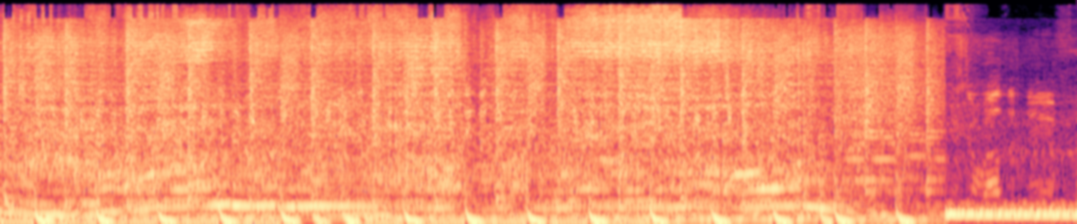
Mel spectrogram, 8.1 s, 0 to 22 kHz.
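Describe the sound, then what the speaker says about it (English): A 1JZ-swapped BMW E36 spins one rear wheel with a loud, sustained tire squeal over a roaring, revving engine, steady and close throughout, easing off near the end as the engine settles. "A little bit of one wheel peel."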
